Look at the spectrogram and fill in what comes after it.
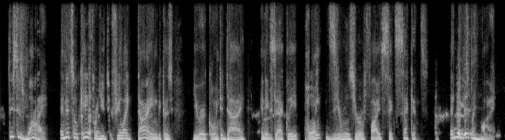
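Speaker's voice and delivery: put-on soothing, calm explaining tone. Parodying a calm explainer, in a put-on soothing voice. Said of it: "That's very soothing".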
